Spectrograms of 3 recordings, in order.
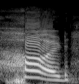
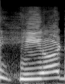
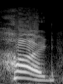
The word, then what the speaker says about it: heard: HE ही, इसे क्या पढ़ेंगे हर्ड। यहाँ पर इसे हियर्ड नहीं पढ़ेंगे, इसकी साउंड क्या आएगी हर्ड, HEARD हर्ड।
